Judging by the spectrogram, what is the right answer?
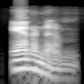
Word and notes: anonym: American English

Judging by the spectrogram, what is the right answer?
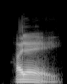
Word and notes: IA: American English

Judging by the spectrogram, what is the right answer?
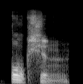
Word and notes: auction: British English

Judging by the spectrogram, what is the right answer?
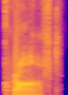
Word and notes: croft: American English

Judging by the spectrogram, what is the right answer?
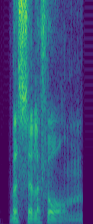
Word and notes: bacilliform: British English

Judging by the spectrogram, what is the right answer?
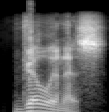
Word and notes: villainous: American English

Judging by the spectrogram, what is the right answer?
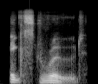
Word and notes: extrude: British English

